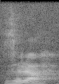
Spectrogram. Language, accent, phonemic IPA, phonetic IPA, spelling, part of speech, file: Armenian, Eastern Armenian, /zəˈɾɑh/, [zəɾɑ́h], զրահ, noun, Hy-զրահ.ogg
- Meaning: armor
